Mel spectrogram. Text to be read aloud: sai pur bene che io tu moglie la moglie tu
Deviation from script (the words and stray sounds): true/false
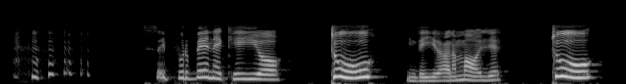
true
